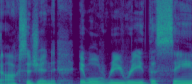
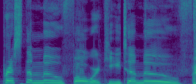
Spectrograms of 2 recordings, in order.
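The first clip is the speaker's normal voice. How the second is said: hammed-up imitation of a condescending game tutorial; mocking tutorial robot; 7 semitones higher than usual. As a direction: talk down to the player like a smug machine. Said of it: "read by an extremely unlikable and uninteresting robot".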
